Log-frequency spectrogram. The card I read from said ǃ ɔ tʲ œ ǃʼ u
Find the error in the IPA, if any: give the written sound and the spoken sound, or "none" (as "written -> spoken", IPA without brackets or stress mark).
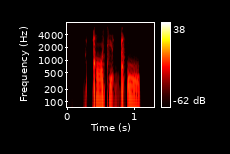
none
